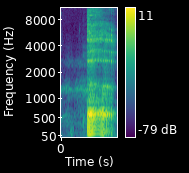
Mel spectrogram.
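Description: burp

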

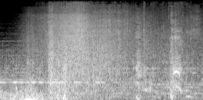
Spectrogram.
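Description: ocean water

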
